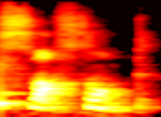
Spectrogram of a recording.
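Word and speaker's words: soixante: आगे अगर 60 आ जाएगा तो उसे बोलेंगे स्वास स्वा स 60 ओके एस ओ आई एक्स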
